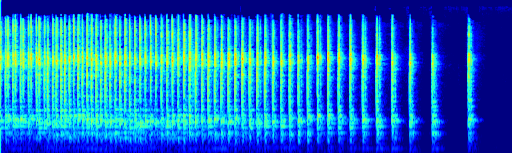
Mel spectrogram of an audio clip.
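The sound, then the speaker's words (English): A prize wheel spins and ticks during a trivia game played at a desk crowded with snacks and drinks. Rapid clicks steadily slow and spread apart until the last few isolated ticks stop. “let's spin the wheel.”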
